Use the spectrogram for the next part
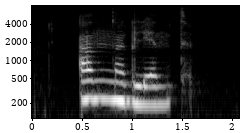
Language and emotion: Russian, neutral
